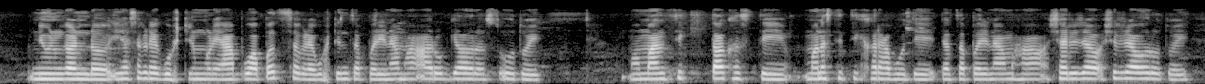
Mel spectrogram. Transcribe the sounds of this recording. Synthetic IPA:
njunɡəɳɖəjasəɡɭjaɡoʂʈinmuɭeapʋapət͡ssəɡɭjaɡoʂʈint͡sapəɾiɽ̃amɦaʔaɾoɡjaʋəɾəsɦot̪oje | mansik̚t̪akʰəst̪emənəst̪ʰit̪iːkʰəɾabɦot̪et̪jat͡sapəɾiɽ̃amɦaɕəɾiɾaɕəɾiɾaʋəɾɦot̪oj

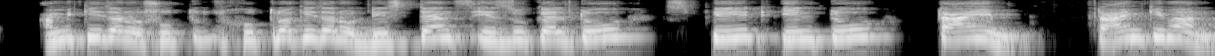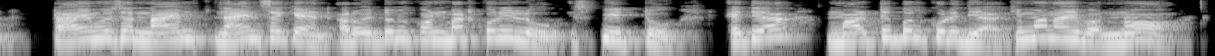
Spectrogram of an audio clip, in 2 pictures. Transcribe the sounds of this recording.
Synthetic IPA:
amikizanʊ̃suxut̪ɹɔk̬izanʊ̃distɛnsizukeltʊspidintuʈajm | ʈajmkimanʈajmɦojsɛnannajnsɛkɛndaɹuejt̬uamikɔmbʱaʈkoɹilʊ̃spid̚tʊet̬ijamalʈip̬ulkoɹid̪ijakimanaɦibɔnɔ

